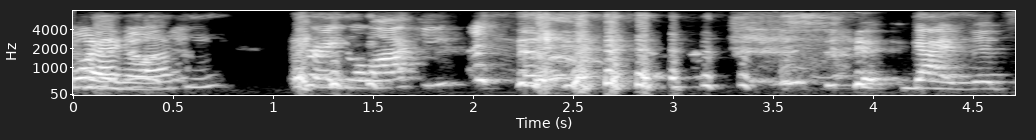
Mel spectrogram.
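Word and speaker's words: Craigellachie: Craig Ellicky. Craig Ellicky. Yep, Craig Ellicky.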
